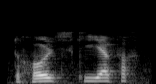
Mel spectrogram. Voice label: "holzkiefer", alsace; tonnelier à bois

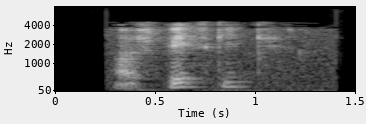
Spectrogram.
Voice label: "spetz kick", alsace

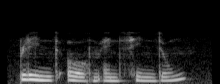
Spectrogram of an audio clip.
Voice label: "blindarmentzindung", Bas Rhin; medecine; appendicite

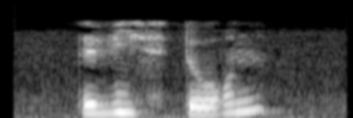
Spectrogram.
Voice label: "wiss dorn", Bas Rhin; vin; aubépine

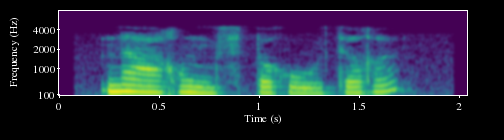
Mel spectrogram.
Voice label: "nahrungsberotere", Bas Rhin; medecine; diététicienne

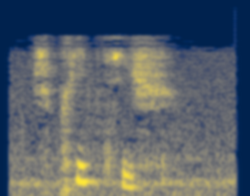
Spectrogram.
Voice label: "sprezig", alsace

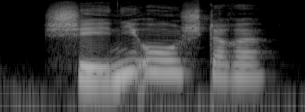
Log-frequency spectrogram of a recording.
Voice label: "oschtere", alsace

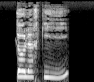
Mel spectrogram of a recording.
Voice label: "allergie", alsace; medecine

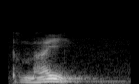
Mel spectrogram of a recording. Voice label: "mai", alsace; meteo

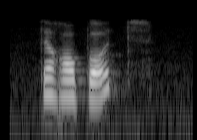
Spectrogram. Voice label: "rabatt", Bas Rhin; vin; remise

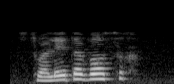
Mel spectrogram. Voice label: "toiletwasser", alsace

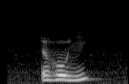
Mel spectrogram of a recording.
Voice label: "honi", Bas Rhin; vin; miel

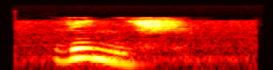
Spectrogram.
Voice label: "wenig", alsace

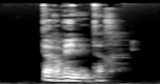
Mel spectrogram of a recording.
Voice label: "winter", alsace

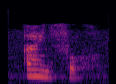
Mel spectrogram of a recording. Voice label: "einfach", alsace

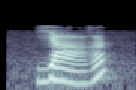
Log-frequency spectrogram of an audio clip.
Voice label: "jare", Bas Rhin; vin; fermenter

